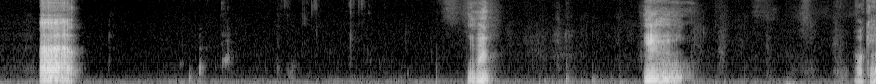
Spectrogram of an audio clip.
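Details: Thor, a pet dog with kennel cough: four harsh, honking cough bursts separated by quiet pauses.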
